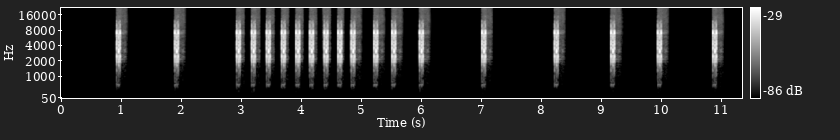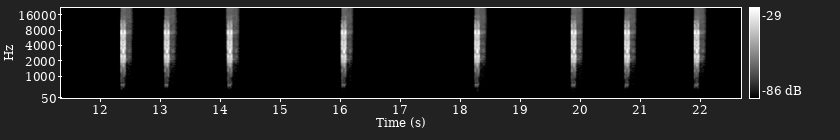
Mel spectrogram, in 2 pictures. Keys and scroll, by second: 0.0-1.2 typing, 1.3 Delete, 2.7 Delete, 3.2 Delete, 3.5 Delete, 3.7 Delete, 3.9 Delete, 4.2 Delete, 4.4 Delete, 4.6 Delete, 5.0 Delete, 5.3 Delete, 6.5 End, 7.1-10.6 typing, 13.1-16.1 typing, 17.2 e, 18.0 Tab, 18.3-19.7 typing, 20.0 Insert, 20.2 Return, 20.8-22.6 typing.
